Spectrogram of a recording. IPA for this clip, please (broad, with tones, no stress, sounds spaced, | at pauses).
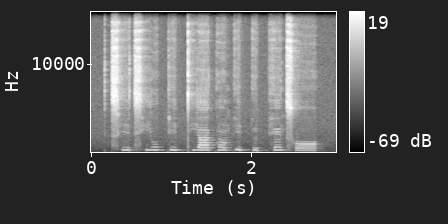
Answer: t͡sʰ i˨˩ t͡sʰ j u˧ k i˦ ʔ t̪ʰ j a˦ k ɔ̃˥˧ k i˦ ʔ k ĩ˨ k̚ h ẽ˦ t͡sʰ ɔ˧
